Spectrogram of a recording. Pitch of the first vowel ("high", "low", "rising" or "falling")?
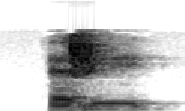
low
